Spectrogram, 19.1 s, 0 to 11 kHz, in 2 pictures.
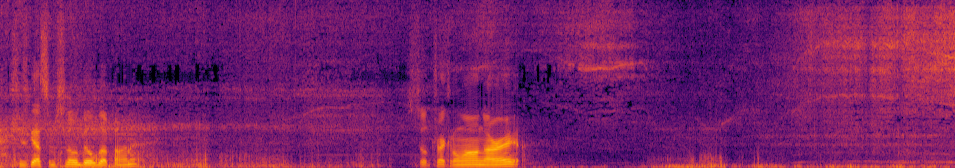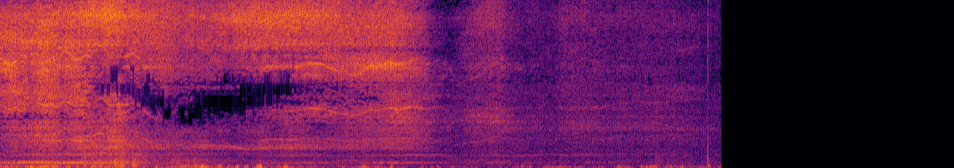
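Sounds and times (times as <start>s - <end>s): snow hissing: 0.0s - 7.3s
faint wavering motor whine: 0.0s - 16.8s.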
